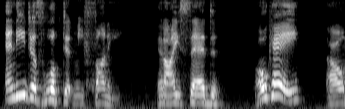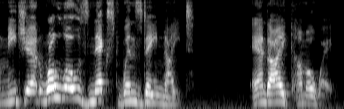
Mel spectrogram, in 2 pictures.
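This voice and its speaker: A woman's voice: medium pitch, lively intonation, unhurried, lightly acted. A woman playing a wry, good-natured ghost who narrates a radio play in slangy, streetwise, colloquial style. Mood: wry storytelling. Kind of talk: first-person radio play storytelling.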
